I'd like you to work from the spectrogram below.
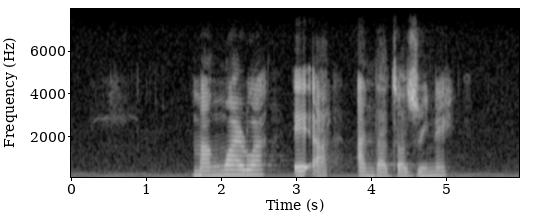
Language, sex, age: Venda, female, 21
